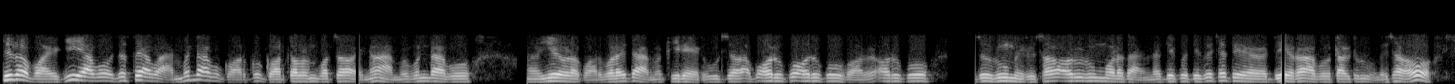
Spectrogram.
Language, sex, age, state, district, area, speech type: Nepali, male, 45-60, West Bengal, Kalimpong, rural, conversation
